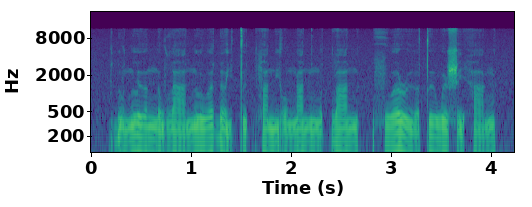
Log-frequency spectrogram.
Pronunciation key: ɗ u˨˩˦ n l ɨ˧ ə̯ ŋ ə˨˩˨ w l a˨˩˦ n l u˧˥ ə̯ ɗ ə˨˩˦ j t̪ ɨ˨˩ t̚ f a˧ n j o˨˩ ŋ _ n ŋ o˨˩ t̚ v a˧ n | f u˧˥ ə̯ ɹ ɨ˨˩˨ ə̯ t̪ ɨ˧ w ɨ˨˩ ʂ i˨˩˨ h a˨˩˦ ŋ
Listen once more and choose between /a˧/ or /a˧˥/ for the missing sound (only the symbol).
a˧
